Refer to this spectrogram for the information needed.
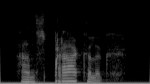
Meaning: responsible
- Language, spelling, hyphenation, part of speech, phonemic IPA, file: Dutch, aansprakelijk, aan‧spra‧ke‧lijk, adjective, /ˌaːnˈspraː.kə.lək/, Nl-aansprakelijk.ogg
